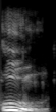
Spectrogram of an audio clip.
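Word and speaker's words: ewe: The word is a u, E-W-E, or a u, a u, how to pronounce it.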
